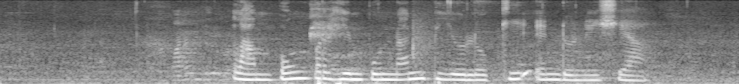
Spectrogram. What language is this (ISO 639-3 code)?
jav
